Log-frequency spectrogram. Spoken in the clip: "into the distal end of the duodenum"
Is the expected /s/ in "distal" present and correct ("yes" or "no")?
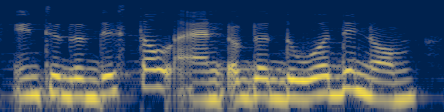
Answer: yes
